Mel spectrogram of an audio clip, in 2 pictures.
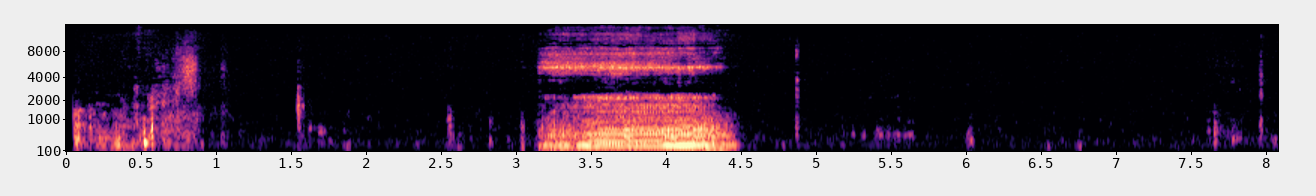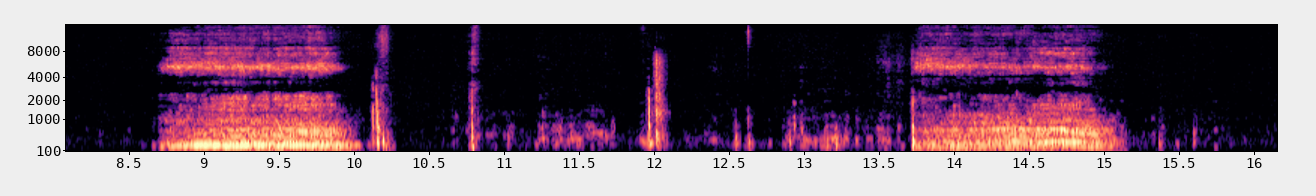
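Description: Three loud, rough, rattling breaths about 5 seconds apart, roughly 11 a minute, with quiet gaps between: snoring.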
